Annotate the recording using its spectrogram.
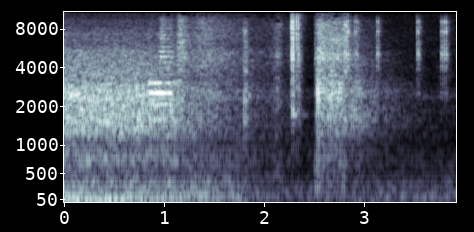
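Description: Soft interface clicks tick a few times.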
